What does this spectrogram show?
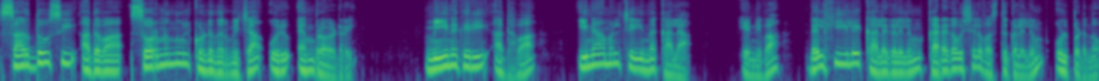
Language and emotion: Malayalam, neutral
